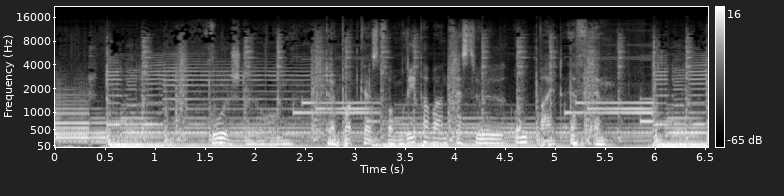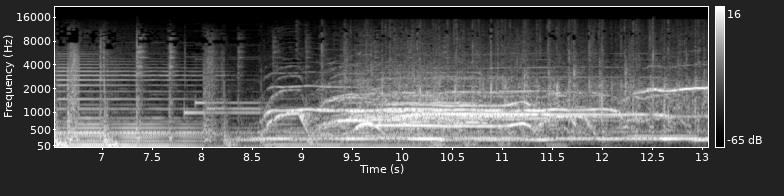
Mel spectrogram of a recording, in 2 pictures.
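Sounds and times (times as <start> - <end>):
music: 0.0 - 13.0
speech: 1.6 - 6.8
concert crowd at the Reeperbahn Festival cheering with whoops and shouts: 8.5 - 13.0.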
